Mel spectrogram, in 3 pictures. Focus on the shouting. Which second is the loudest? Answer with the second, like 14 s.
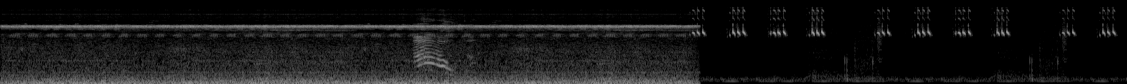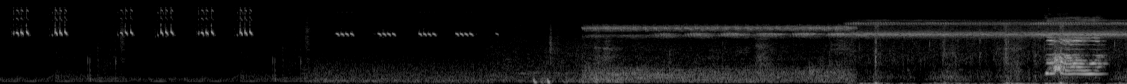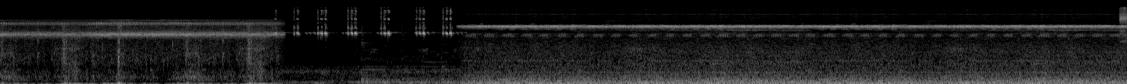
22 s.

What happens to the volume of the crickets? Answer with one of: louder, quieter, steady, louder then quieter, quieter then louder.
quieter then louder.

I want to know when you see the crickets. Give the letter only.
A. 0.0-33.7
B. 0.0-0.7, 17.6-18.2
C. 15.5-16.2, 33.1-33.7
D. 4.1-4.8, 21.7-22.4
A.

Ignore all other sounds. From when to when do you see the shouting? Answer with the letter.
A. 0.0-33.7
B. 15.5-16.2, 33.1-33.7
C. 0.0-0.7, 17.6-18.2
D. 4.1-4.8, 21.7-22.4
D.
